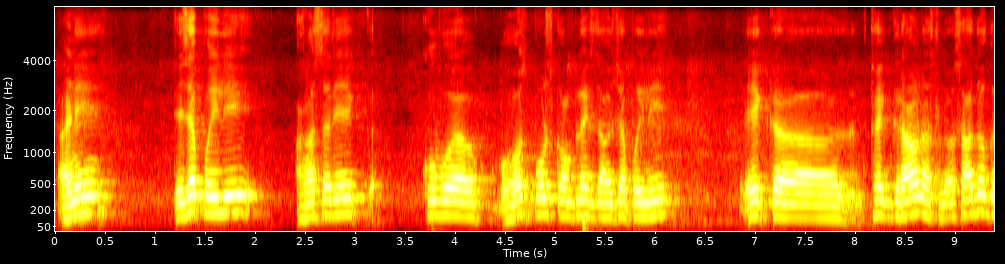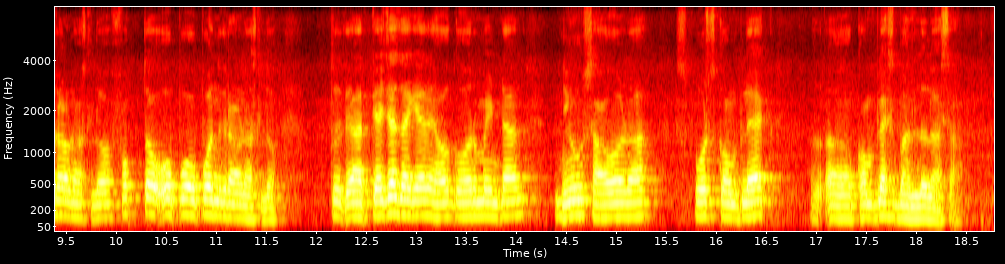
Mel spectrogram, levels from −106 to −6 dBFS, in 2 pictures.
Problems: none marked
